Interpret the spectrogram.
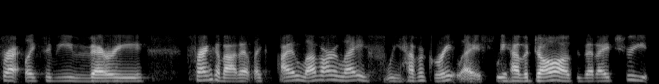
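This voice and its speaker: Calling in for advice, this thirtysomething education professional talks openly and chattily, with plenty of self-deprecating humour. Her low voice moves at a normal speed, and the recording is dry, though the phone audio sounds thin and tinny.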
